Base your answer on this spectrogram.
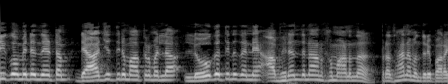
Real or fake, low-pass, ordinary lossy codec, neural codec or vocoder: real; 7.2 kHz; none; none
